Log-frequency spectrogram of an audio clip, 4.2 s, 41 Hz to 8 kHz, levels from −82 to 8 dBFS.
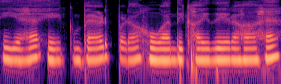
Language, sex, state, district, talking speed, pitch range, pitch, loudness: Hindi, female, Uttar Pradesh, Saharanpur, 130 wpm, 190-200 Hz, 190 Hz, -15 LUFS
